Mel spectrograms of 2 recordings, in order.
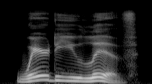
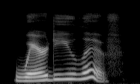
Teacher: in a WH question, the voice usually falls, not rises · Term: falling intonation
